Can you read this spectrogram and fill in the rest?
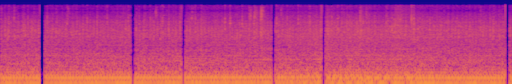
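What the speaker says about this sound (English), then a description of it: "It is the tractor beam!" A steady, droning hum of a tractor beam in World of Warcraft: Warlords of Draenor, a continuous low rumble with a hissy wash on top that holds level throughout.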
